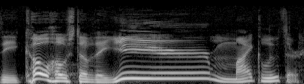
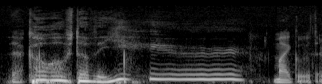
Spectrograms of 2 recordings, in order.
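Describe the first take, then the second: First: It is said loudly with big inflection. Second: It is said softly and quietly. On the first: "doing the inflection on that" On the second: "Do like a quiet version of it"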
